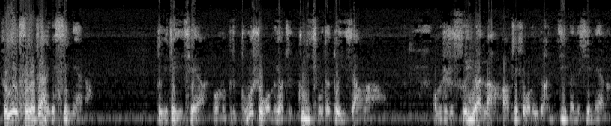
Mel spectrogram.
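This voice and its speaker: An old man giving an informal Buddhist talk in a gravelly voice. He rambles, repeats words and leans on fillers. A faint background hiss sits behind him. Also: on the low side, huge pitch swings, fairly quick, low-quality recording. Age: older. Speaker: Buddhist lay teacher.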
